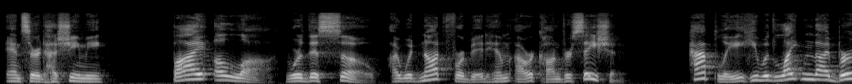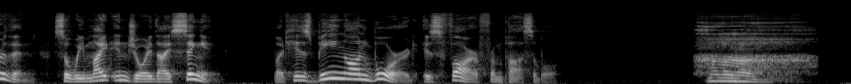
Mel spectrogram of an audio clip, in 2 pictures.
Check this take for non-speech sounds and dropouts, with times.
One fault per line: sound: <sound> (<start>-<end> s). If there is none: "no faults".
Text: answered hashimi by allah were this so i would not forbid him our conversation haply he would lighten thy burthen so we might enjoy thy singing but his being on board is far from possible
sound: sigh (15.4-16.7 s)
